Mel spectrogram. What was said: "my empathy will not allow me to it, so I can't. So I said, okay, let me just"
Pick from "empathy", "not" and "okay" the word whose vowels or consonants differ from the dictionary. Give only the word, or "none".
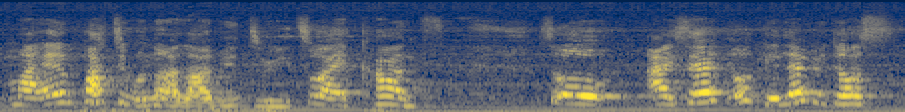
empathy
